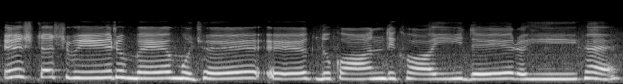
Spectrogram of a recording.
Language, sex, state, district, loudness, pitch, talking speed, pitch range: Hindi, female, Madhya Pradesh, Katni, -10 LUFS, 270 Hz, 95 wpm, 250-290 Hz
